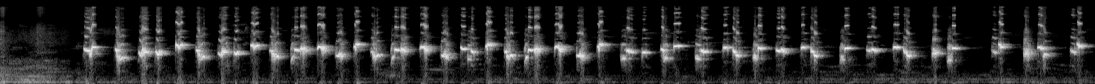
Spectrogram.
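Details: Yellow-vented bulbul in fighting song with long rapid phrases, used as a lure to make other bulbuls answer; a quick, steady string of short bubbly whistled notes, about four per second, continuing without pause after a soft low start.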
